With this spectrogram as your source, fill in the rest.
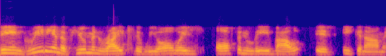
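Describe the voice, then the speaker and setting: Ordinary pitch variation in a man's speech. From New York, Brooklyn (Bedford-Stuyvesant). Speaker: economics professor. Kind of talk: panel discussion.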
